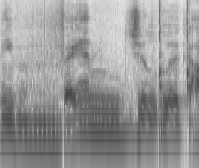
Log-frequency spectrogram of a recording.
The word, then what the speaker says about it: evangelical: 73% of evangelical, I haven't said it. Say it. – Evangelical. – Thank you. I got to remember that long E, don't I?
